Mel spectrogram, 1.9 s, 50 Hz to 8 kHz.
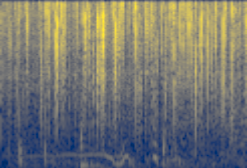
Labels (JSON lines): {"label": "biophony, cascading saw", "recorder": "SoundTrap 600 or HydroMoth"}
